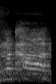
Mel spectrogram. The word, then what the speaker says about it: macabre: You're just you're a macabre uh person who's interested in death. Macob is how you pronounce it.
